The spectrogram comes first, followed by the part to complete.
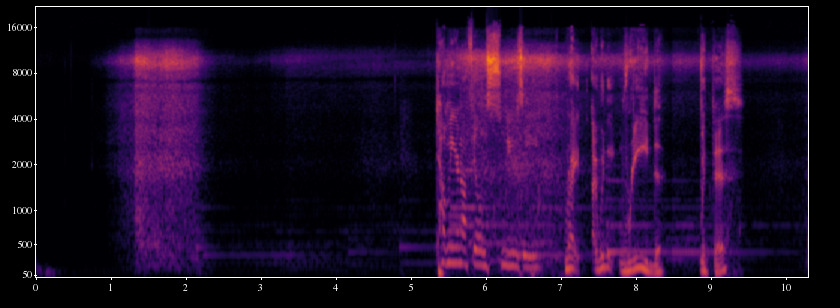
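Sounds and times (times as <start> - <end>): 
soft ocean wave washing in: 1.1 - 2.3, 5.6 - 7.4
speech: 5.4 - 9.4.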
